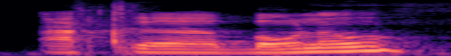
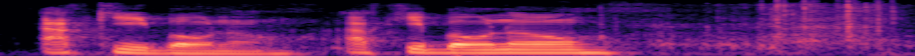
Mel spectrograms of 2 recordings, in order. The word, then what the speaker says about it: Akebono: So I got some Akebono. I think that's how you pronounce it. Akebono.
